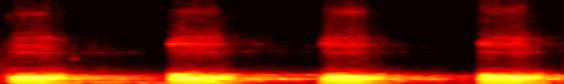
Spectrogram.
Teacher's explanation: mengucapkan huruf qaf itu dia harus tebal jadi belakang lisan Anda ya nempel langit-langitnya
